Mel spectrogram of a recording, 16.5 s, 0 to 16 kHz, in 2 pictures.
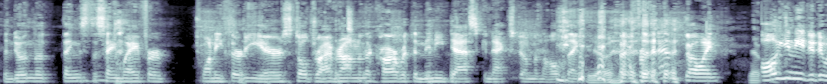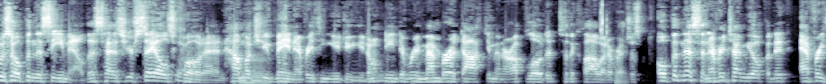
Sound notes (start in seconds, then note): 2.0 laughing; 6.0 both laughing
